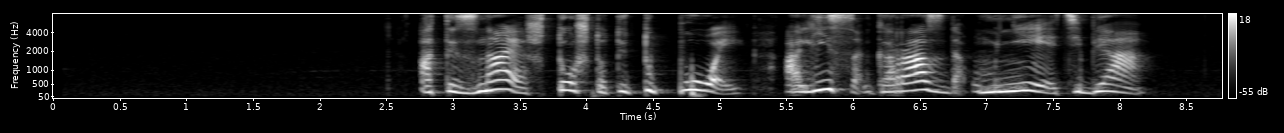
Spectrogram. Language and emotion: Russian, angry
